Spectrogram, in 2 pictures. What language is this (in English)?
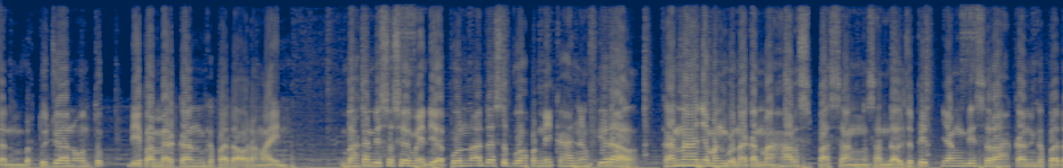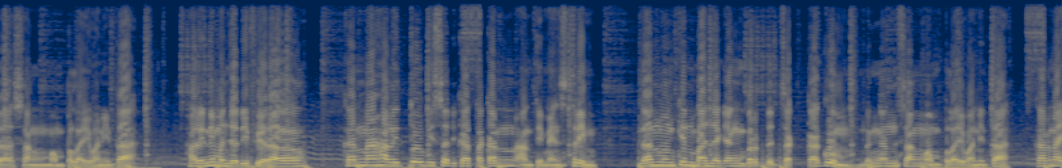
Indonesian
